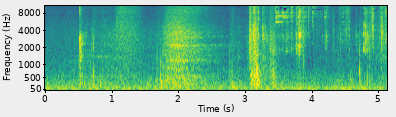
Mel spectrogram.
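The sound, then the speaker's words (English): Car keys jangle in a few short, bright metallic bursts, with quieter rattling between them, over a steady low hum. “I need your car keys.”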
